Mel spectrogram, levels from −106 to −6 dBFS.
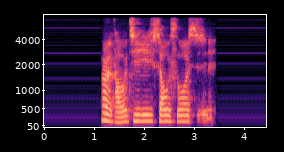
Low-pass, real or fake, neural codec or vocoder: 7.2 kHz; fake; vocoder, 22.05 kHz, 80 mel bands, HiFi-GAN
